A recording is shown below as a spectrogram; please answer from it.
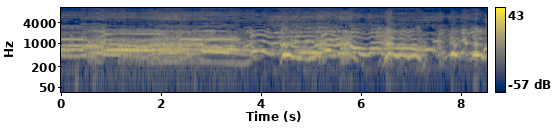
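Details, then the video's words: Dogs howling loudly: a sustained layered chorus of steady tones for about four seconds, then shorter wavering, bending howls that rise and fall in quick succession. "Som de Cachorro UIVANDO ALTO (5 Uivo de Cães )"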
